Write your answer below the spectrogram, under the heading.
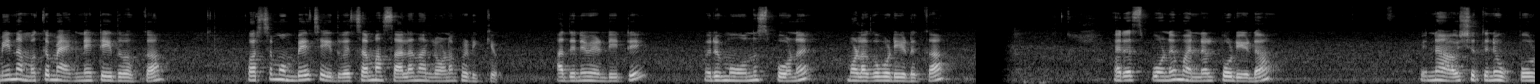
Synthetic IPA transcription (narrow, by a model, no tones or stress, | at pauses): minɐmukːɨmaːɡneːtːejt̪uʋɐkːa | kurɐt͡ɕːɐmumbe̞ːt͡ɕe̞jt̪ɨʋɐt͡ɕːaːmɐsaːlɐnɐlːo̞ːɳɐpiɽikʲːum | ɐðinɨʋe̞ːɳɖiːtːɨ | o̞ɾumuːnːɨspoːɳɨ | moɭɐɣɐpoɽijeɽukːa | ɐɾɐspoːɳɨmɐnːɐɭpoɽijiɽɐ | pinːeaːʋɐɕjɐt̪ːinɨupːoː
